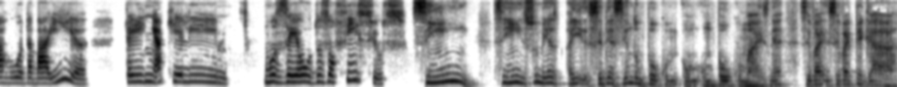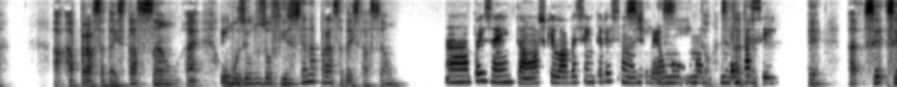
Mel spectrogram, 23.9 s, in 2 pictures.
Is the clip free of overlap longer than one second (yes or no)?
no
